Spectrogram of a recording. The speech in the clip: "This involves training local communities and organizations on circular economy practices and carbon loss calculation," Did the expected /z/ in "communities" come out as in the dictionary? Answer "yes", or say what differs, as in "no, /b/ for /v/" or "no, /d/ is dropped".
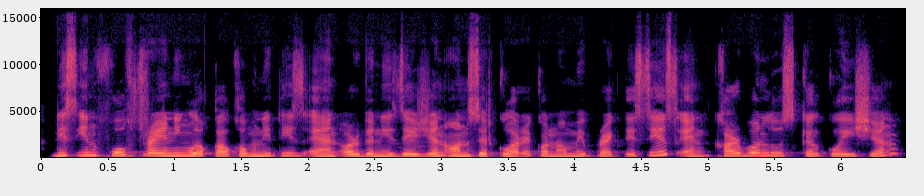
no, /s/ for /z/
